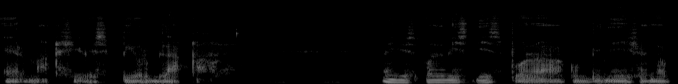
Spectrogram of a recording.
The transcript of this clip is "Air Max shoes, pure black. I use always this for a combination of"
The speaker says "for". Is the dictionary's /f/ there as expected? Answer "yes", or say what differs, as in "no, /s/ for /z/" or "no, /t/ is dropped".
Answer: no, /p/ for /f/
